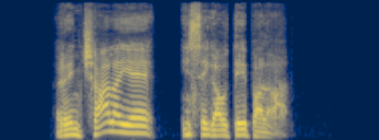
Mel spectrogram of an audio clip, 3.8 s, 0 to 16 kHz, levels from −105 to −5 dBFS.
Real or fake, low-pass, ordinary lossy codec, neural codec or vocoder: fake; 14.4 kHz; none; vocoder, 44.1 kHz, 128 mel bands, Pupu-Vocoder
